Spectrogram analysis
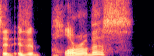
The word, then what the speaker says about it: Pluribus: I don't even know how to pronounce it. Is it Pluribus? Pluribus, yeah.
